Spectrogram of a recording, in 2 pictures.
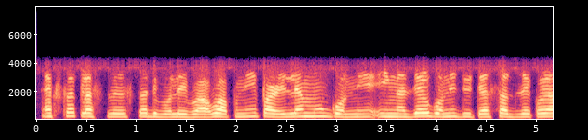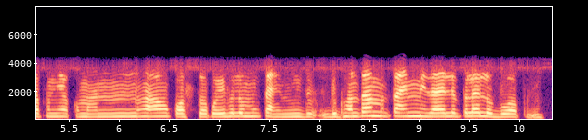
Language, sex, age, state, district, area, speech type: Assamese, female, 30-45, Assam, Majuli, urban, conversation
